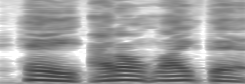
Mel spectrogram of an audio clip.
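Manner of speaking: usual speaking voice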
